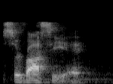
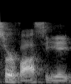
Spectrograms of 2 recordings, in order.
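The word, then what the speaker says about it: Sirvocea: Servosea Dennis? – Servassier. – Like Crevassier? – Kind of. Yeah, it's pronounced Servassier Dennis.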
